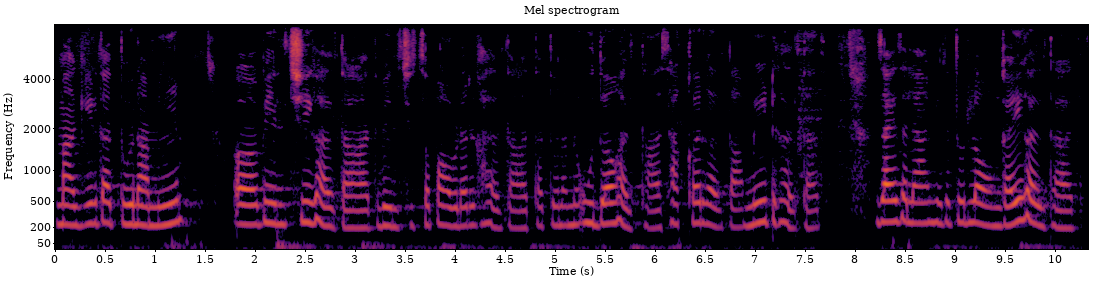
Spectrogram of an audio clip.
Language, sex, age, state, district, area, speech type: Goan Konkani, female, 18-30, Goa, Canacona, rural, spontaneous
